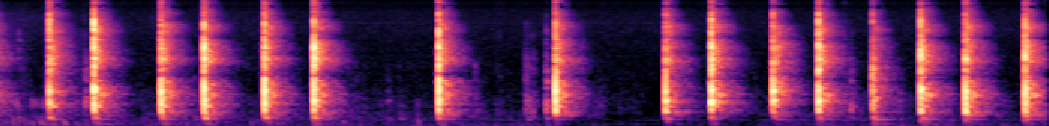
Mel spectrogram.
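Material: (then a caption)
Silicone. A child presses the hollow bubbles of a rectangular rainbow silicone pop-it fidget toy with a mint-green base using her fingertips. Sixteen short, crisp pops sound one after another, each a bright midrange snap that dies away almost at once. There is a brief quiet pause in the middle before the steady popping resumes.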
